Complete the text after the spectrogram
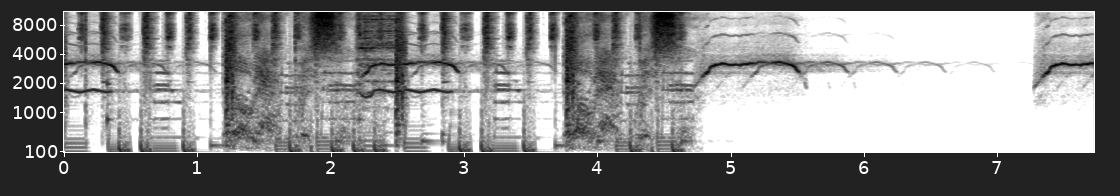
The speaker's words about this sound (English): Get you if you don't blow that whistle. Blow that whistle. Blow that whistle.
